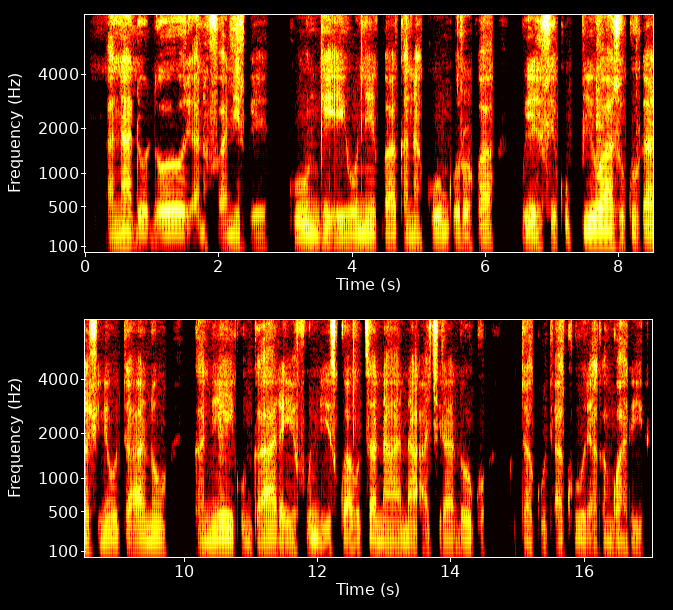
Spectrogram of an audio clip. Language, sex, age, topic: Ndau, male, 18-24, education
